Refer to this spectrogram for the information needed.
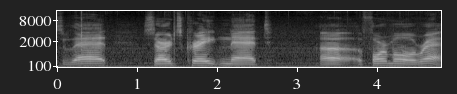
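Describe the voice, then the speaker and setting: A man speaks with audible room echo. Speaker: sovereign-citizen commentator. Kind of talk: reading aloud with commentary. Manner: halting, stumbles on words.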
